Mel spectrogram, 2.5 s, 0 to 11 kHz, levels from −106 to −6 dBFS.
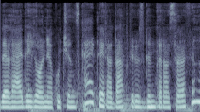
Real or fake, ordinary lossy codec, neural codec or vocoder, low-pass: fake; MP3, 96 kbps; codec, 44.1 kHz, 3.4 kbps, Pupu-Codec; 9.9 kHz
